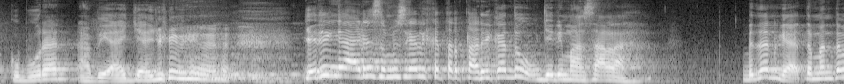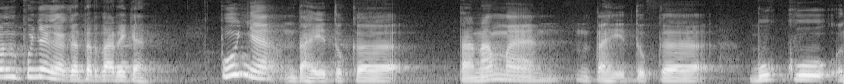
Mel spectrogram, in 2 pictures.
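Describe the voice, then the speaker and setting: A man giving a casual Islamic study talk to a live audience, lively and joking, acting out little dialogues and asking the audience questions. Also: a little high. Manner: lively, acts out quoted dialogue, jokes with audience. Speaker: Islamic preacher.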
